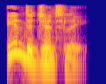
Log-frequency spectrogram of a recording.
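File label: "indigently", British English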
